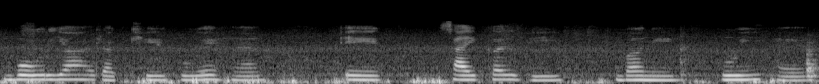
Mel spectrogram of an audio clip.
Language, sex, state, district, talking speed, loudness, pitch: Hindi, female, Bihar, Kaimur, 75 wpm, -18 LUFS, 200 Hz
